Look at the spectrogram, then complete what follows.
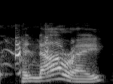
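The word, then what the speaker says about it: Henare: And Harare? Why did I say it like that? Hanare. It's not hard to say.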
